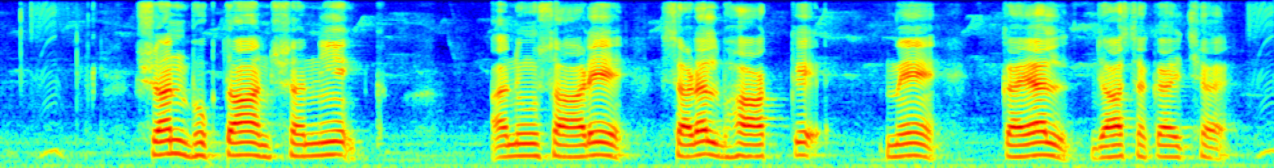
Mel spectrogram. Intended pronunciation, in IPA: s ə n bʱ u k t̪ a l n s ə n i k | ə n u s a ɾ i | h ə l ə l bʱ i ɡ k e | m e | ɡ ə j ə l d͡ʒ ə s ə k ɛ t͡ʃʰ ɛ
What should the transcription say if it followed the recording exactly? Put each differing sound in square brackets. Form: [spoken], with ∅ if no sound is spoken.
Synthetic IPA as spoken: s ə n bʱ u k t̪ a [∅] n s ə n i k | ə n u s a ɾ [e] | [s] ə [ɽ] ə l bʱ [a] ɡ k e | m e | [k] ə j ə l d͡ʒ [a] s ə k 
